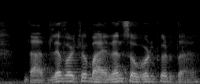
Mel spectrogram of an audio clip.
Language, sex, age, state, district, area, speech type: Goan Konkani, male, 60+, Goa, Tiswadi, rural, spontaneous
